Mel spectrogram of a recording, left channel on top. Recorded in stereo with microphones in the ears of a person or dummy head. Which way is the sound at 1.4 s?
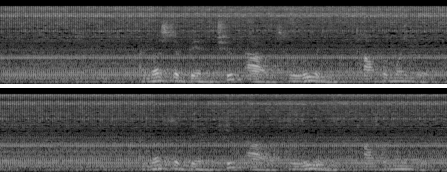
85° left.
